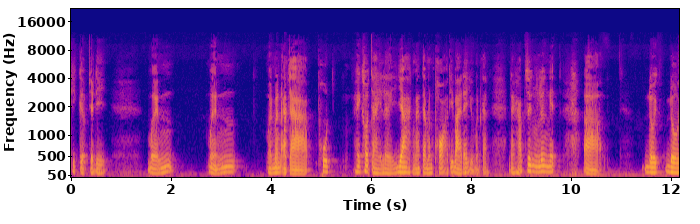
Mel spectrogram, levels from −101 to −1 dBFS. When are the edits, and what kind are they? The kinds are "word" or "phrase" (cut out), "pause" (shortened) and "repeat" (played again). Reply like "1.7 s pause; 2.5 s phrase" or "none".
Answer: 3.7 s pause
